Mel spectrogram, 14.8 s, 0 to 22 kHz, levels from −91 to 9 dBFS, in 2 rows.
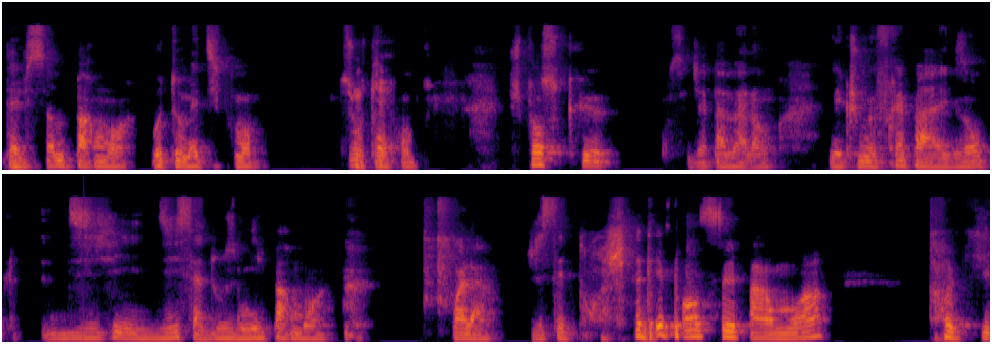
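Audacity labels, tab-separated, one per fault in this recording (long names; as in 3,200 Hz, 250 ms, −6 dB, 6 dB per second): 8.010000	8.020000	drop-out 8.8 ms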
